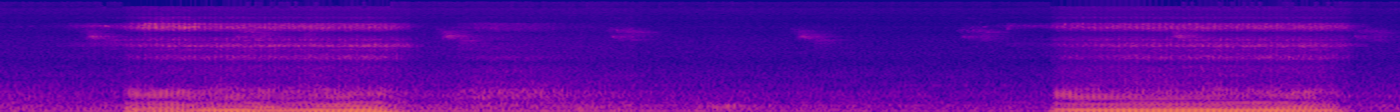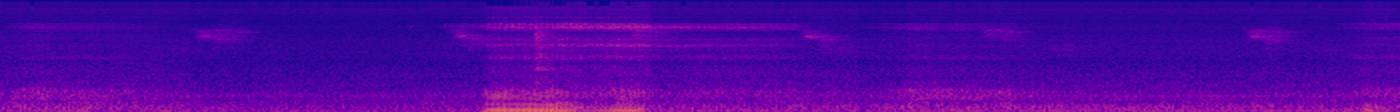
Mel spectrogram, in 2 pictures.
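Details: Sleeping person: loud, low rattling snores about every four seconds over a steady background hum; snoring during sleep.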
